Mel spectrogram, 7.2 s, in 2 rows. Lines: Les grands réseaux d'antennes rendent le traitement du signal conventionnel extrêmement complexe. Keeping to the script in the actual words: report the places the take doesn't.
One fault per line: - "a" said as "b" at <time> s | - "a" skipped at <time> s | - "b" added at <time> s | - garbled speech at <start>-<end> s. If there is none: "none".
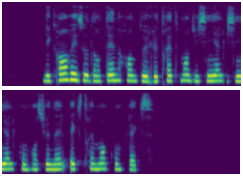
- "signal" added at 3.4 s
